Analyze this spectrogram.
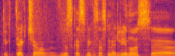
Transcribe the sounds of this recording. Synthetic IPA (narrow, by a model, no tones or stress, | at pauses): t̪ʲɪkt̪ʲiɛk̚t͡ʃʲɛjɛʊʋʲɪskɐsʋʲiːkst̪ɐsmʲɛlʲiːnoːsʲɛ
